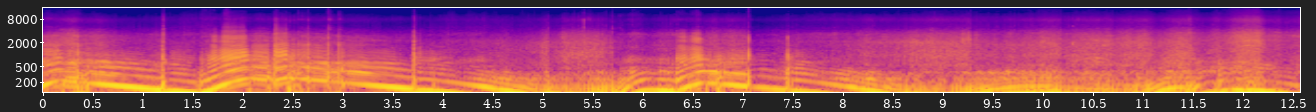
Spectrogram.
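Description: Swapped Honda K20A Type R inline-four being free-revved repeatedly in a stationary Chevrolet Sonic. Each rev climbs sharply and falls back to idle: one big rev about two seconds in, another near the middle, then a string of shorter blips.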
